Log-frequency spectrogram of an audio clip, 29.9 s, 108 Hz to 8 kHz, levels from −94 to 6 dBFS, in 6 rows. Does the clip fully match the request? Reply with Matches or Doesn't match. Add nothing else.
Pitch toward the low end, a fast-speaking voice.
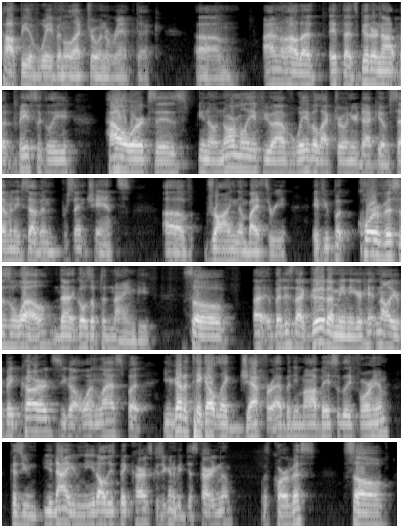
Matches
